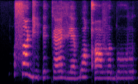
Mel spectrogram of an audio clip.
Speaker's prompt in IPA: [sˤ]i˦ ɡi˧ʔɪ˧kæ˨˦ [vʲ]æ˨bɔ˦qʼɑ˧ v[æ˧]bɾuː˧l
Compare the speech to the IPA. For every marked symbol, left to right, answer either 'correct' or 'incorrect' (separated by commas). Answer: correct, correct, incorrect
